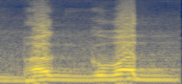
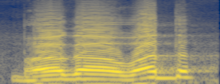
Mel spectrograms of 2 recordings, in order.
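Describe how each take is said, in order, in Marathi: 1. 'g' हा आवाज अर्धा करून 'v' ला जोडतात. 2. 'g' हा आवाज त्याच्या स्वरासह पूर्ण म्हणतात. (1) "ग अर्धा म्हणतो" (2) "ते पूर्ण म्हणायचे"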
